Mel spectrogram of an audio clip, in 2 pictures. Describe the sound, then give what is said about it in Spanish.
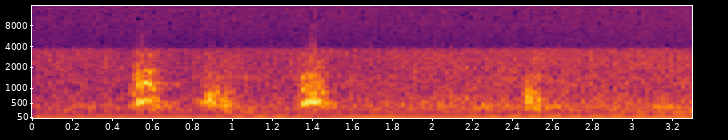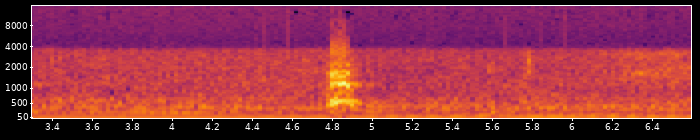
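Dogs barking: a few sharp, separate barks cluster in the first seconds, a fainter one follows, and a single louder bark comes later over a steady low background hum, with no talk. “Los ladridos de los perros ahora más cerca.”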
